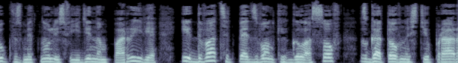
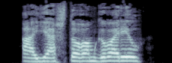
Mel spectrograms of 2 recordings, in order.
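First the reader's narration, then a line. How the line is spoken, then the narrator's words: Shouted. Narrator (Russian): выкрикнул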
